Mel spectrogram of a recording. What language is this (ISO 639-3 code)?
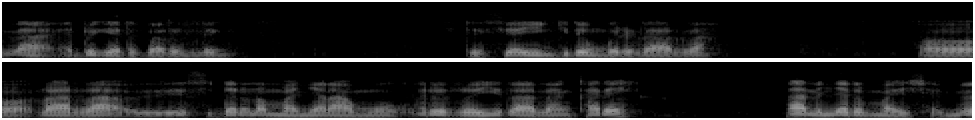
mas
